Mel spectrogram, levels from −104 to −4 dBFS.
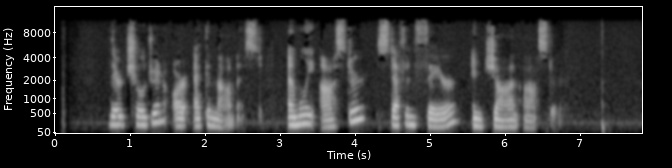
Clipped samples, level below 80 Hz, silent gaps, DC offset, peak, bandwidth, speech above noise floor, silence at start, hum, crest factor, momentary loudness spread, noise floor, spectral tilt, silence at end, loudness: under 0.1%; -86 dBFS; none; under 0.1%; -14 dBFS; 11.5 kHz; 37 dB; 0.7 s; none; 22 dB; 10 LU; -71 dBFS; -3 dB/octave; 0.5 s; -34 LUFS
